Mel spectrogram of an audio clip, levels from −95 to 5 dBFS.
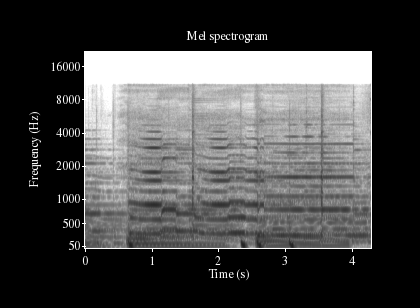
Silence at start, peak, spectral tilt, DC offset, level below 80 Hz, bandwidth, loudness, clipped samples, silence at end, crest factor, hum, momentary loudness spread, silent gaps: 0 s; -2 dBFS; -5.5 dB/octave; under 0.1%; -26 dBFS; 11.5 kHz; -17 LUFS; under 0.1%; 0 s; 16 dB; none; 7 LU; none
